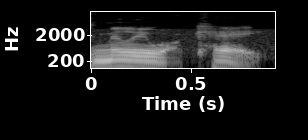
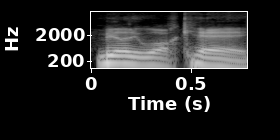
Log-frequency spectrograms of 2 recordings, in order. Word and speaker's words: Milwaukee: Another little known fact is it's actually pronounced Milwaukee. Milwaukee, yes. Sorry, yes. Milwaukee.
